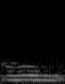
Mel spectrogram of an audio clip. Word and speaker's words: Om: You chant is OM, and it's pronounced A-U-M.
